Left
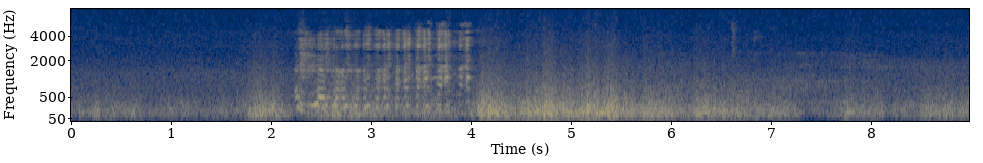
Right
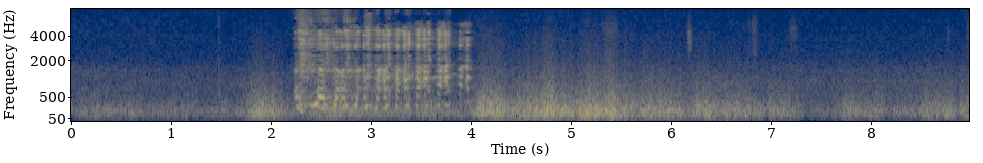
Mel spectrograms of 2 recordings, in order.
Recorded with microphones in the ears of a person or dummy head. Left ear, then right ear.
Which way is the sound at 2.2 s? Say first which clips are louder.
Right 6 dB; 80° right.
